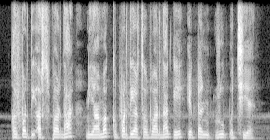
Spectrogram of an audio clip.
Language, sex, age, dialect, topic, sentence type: Maithili, male, 25-30, Eastern / Thethi, banking, statement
